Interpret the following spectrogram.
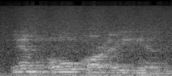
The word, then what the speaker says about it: Moran: it's a Spanish name with, you roll the R, I can't pronounce, but it's Moran, M-O-R-A-N, Moran.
